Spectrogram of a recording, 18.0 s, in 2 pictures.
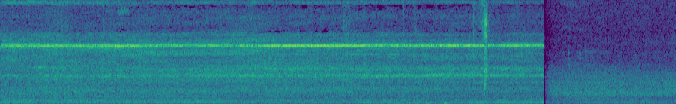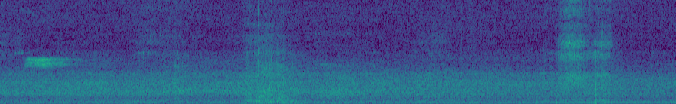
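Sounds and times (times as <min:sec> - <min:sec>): train wheel squeal: 0:00.0 - 0:07.3, 0:09.3 - 0:10.1
steady low train hum: 0:00.0 - 0:18.0.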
